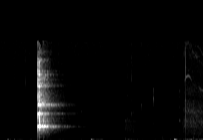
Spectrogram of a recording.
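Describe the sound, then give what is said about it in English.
A single bright clink of glasses of Bloody Mary touching in a toast, ringing briefly before fading, followed by a few soft low thumps and faint shuffling. “Cheers.”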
